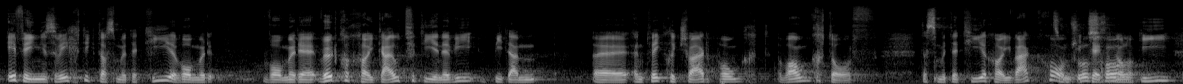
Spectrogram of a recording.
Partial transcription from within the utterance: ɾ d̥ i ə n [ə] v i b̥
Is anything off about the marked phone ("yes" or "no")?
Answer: no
